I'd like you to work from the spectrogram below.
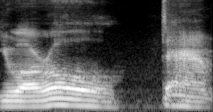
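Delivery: snake-like serpentine edge on the words. Voicing a bleeding, wounded man who turns and curses the group: voice with a serpentine edge. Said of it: "there's a certain serpentine edge to it".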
